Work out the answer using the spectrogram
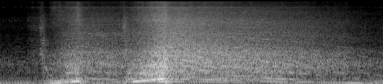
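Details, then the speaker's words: Porsche Cayman S 987 Gen1 salvage rebuild, first run after coolant refill: quick throttle blips then a smooth, steady idle at 80° with no misses, knocks or airlock overheating; normal idle. "and it just sounds so nice on idol smooth as a nut so I'm really happy with that"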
